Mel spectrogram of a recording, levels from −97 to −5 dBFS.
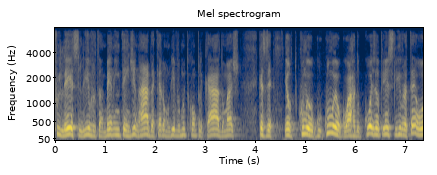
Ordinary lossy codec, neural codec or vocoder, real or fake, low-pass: none; vocoder, 44.1 kHz, 128 mel bands, Pupu-Vocoder; fake; 7.2 kHz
